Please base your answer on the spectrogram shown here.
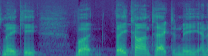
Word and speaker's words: Meike: But I've been calling it the Meike MK320 flash, but it's pronounced Meike.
